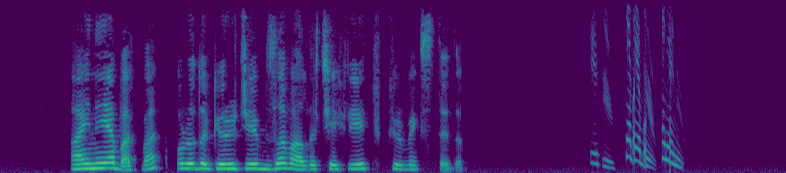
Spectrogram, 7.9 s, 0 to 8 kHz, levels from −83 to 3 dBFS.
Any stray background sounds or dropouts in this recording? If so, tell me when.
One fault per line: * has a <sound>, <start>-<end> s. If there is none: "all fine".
* has a chirp, 5.9-6.9 s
